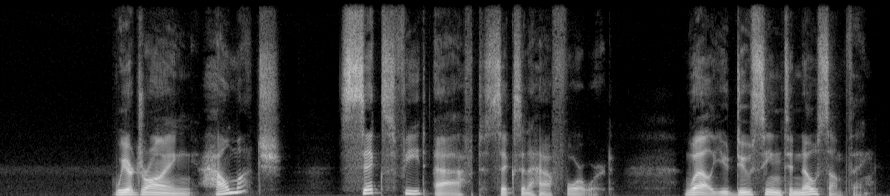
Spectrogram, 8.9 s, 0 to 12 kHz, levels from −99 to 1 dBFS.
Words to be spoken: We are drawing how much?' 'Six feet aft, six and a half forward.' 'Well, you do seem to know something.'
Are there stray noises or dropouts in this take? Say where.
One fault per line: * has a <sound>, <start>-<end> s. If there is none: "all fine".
all fine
